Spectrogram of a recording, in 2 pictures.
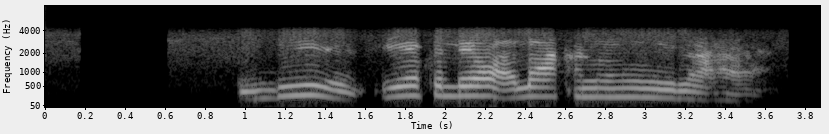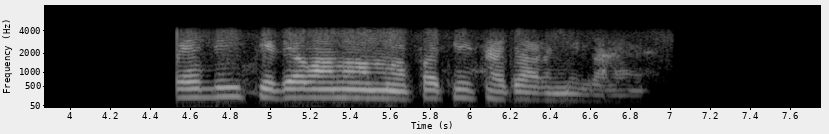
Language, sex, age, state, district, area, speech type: Hindi, female, 45-60, Bihar, Madhepura, rural, conversation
